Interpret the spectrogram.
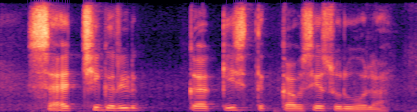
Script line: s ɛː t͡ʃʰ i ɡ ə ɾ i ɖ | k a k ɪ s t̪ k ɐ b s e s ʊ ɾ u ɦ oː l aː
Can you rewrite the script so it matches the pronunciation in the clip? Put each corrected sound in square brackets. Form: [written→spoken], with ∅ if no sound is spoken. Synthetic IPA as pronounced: s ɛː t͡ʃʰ i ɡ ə ɾ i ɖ | k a k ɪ s t̪ k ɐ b s e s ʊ ɾ u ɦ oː l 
